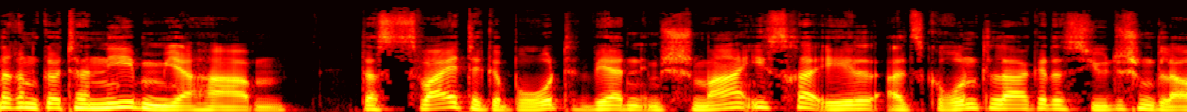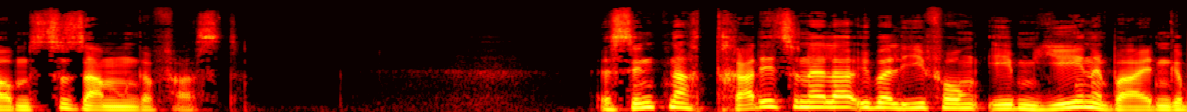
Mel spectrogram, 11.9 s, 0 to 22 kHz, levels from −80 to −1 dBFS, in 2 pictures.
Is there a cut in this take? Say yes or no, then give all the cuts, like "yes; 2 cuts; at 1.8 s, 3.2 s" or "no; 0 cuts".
no; 0 cuts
